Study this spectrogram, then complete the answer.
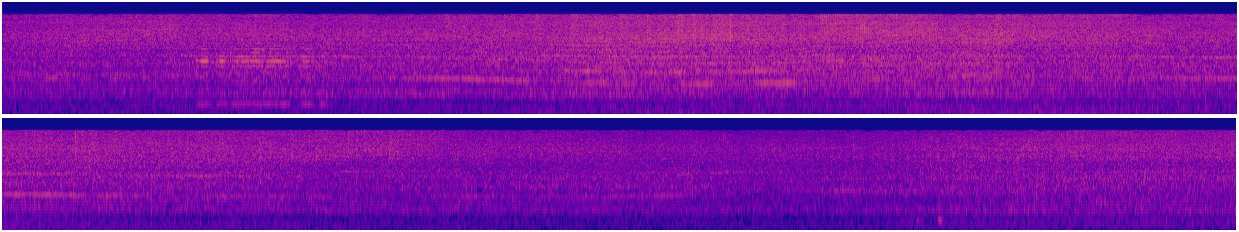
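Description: Small classic cars with air-cooled two-cylinder engines drive past one after another.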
